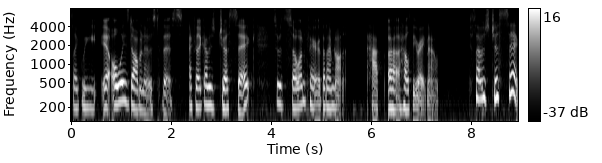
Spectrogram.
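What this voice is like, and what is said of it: Congested, stuffy-nosed, hoarse voice. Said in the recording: “I just like cannot get uncongested ... now I have a stuffy nose and I'm just losing my voice.”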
